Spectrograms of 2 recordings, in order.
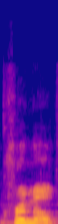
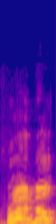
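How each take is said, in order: First: The first syllable rhymes with 'rim'. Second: The first syllable rhymes with 'cry'. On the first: The speaker calls it wrong. "my instinct is to call it Crimelt" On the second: The speaker calls it right. "I'm pretty sure it's Crymelt"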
